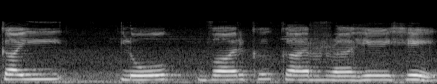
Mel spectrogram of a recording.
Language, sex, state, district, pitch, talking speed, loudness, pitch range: Hindi, female, Madhya Pradesh, Dhar, 205 Hz, 80 wpm, -15 LUFS, 200-220 Hz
